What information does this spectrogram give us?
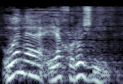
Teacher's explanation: ودي النون برضو جات لنا عشان تعرف ان القرآن سهل. ولا يخرجن، هنا الجيم حنقلقلها عليها السكون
